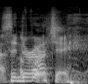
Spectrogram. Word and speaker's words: Cinderace: Cinderace is pretty good. Inteleon's coming to unite, you know, all those good things. – Did you say Cinderace? – Yeah. – Okay. – Like Liberace. – Yeah. – Cinderace.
